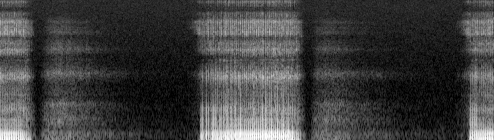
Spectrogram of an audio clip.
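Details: Snoring during a nap: loud rumbling snores on the in-breath with softer out-breaths, one breath cycle about every three to four seconds.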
